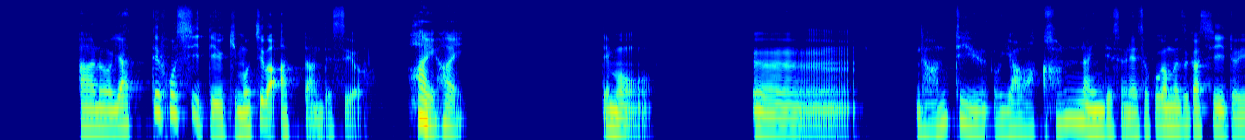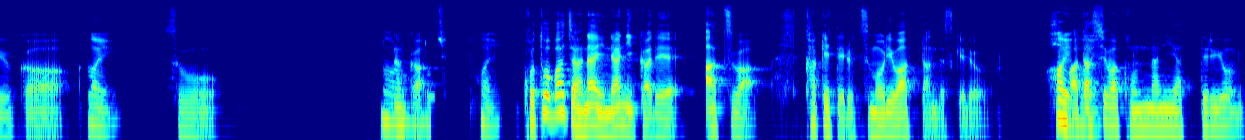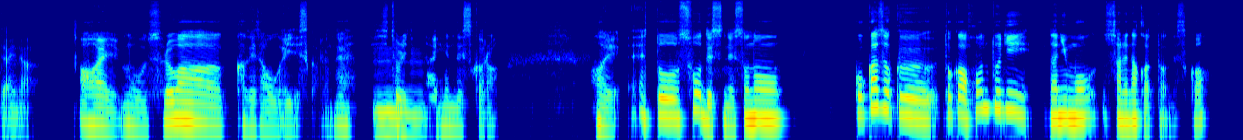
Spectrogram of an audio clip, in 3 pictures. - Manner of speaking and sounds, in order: none
- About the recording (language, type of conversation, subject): Japanese, advice, 介護の負担を誰が担うかで家族が揉めている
